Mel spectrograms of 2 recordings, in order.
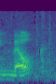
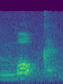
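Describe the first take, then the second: First: The vowel is said in a plain accent. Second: The vowel is said in a New Zealand accent. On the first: "they don't say milk" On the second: "they say milk"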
